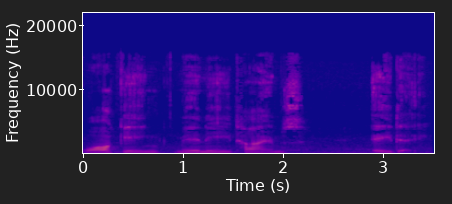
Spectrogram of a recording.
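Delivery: very slow, syllable by syllable; measured haiku recital. Shown as a demonstration. Teacher reciting an example haiku to kids, slow and measured. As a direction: draw out each word for counting.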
